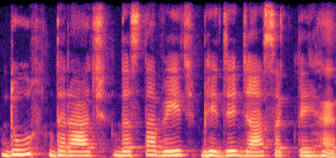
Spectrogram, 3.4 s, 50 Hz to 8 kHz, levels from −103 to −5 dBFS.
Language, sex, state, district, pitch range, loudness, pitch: Hindi, female, Goa, North and South Goa, 195-215 Hz, -14 LUFS, 205 Hz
